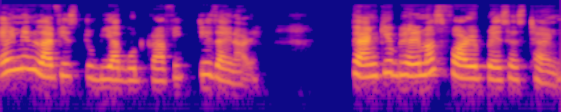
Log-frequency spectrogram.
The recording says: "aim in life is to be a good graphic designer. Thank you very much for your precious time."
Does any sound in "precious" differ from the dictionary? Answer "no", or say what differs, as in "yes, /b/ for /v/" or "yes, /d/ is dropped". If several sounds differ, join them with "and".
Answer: yes, /s/ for /ʃ/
